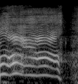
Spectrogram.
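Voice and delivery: high imitated wail; high, drawn-out mock scream of a kid; child's scream. Kid mucking up in the checkout, high mock screaming. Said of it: "why that kid's going".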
